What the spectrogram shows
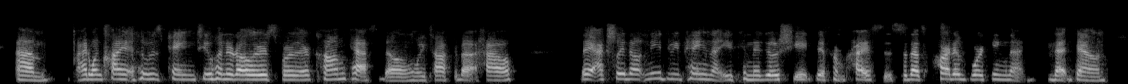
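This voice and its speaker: A woman speaks with fairly even intonation at a fairly high pitch. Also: fairly quick pace. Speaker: financial coach. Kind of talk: workshop presentation. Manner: fast.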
